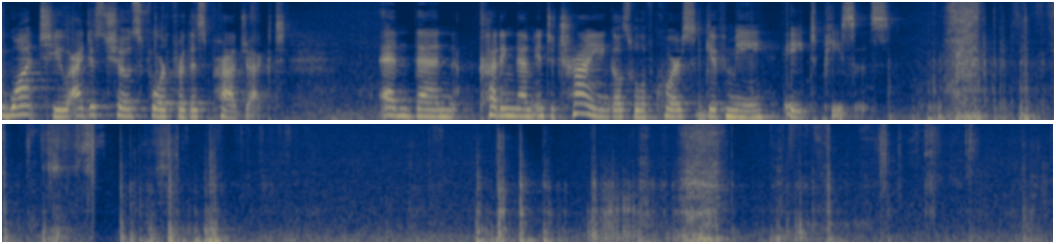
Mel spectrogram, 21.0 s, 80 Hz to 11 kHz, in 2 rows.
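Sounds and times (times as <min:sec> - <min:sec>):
paper sliding and rustling: 0:09.3 - 0:13.5
paper trimmer blade scraping: 0:17.2 - 0:17.8.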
